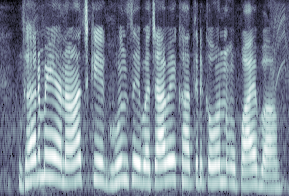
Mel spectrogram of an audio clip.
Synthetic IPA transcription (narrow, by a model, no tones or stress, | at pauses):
ɡʱəɾmẽənaːd͡ʒkeɡʱuːnsebət͡ʃaːʋekʰaːt̪ɪɾkoːnʊpaːjbaː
